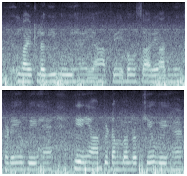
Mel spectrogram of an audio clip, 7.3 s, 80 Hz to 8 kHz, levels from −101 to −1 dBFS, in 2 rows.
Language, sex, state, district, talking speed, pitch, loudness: Hindi, female, Haryana, Jhajjar, 155 wpm, 190 Hz, -17 LUFS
